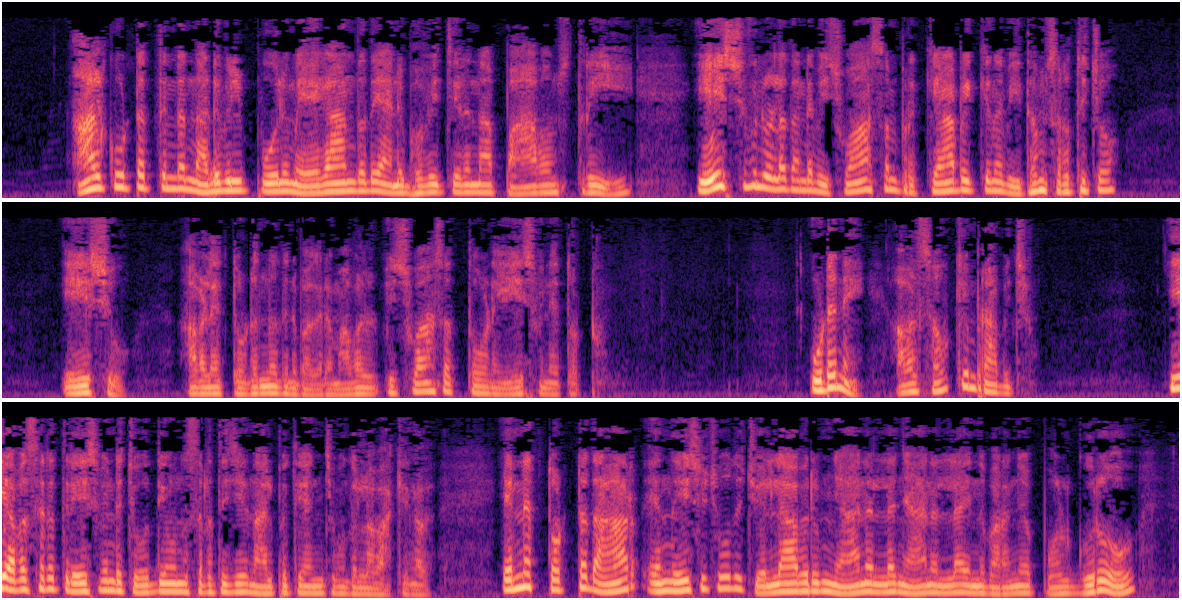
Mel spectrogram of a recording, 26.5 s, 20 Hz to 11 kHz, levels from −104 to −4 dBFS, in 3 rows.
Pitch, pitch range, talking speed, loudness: 120 Hz, 100-150 Hz, 100 wpm, -24 LUFS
